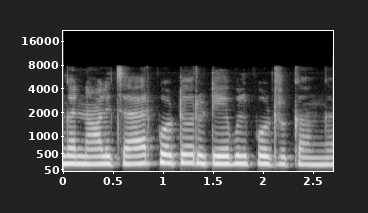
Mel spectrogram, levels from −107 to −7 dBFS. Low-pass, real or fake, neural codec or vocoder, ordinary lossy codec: none; real; none; none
